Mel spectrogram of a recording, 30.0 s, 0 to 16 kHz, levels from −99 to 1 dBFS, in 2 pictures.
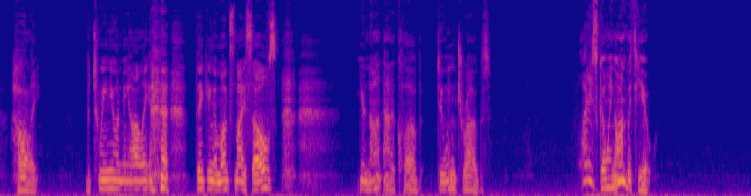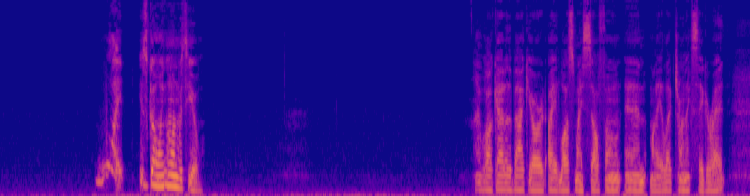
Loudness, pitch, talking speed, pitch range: -38 LUFS, 100 Hz, 90 wpm, 100-135 Hz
